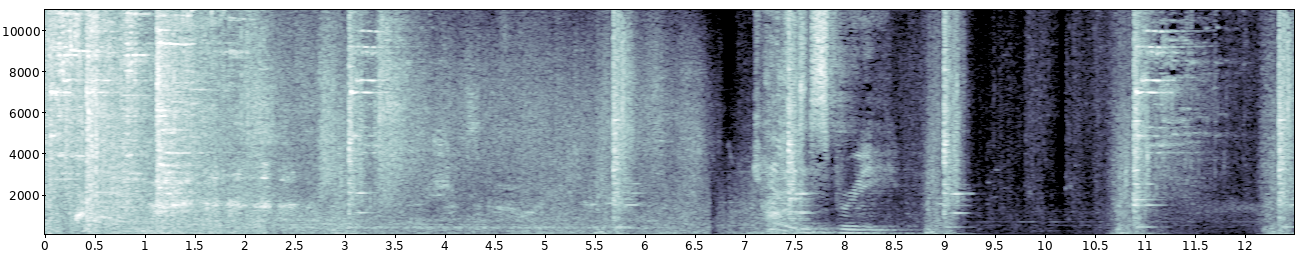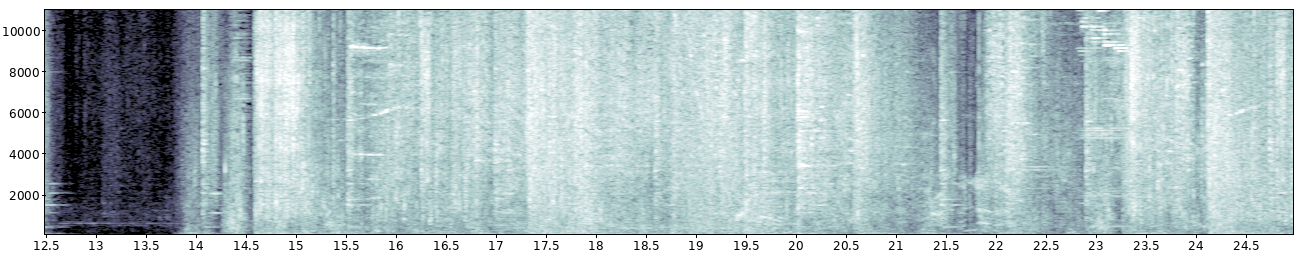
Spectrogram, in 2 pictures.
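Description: Game battle effects clash and crackle in a busy fight.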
